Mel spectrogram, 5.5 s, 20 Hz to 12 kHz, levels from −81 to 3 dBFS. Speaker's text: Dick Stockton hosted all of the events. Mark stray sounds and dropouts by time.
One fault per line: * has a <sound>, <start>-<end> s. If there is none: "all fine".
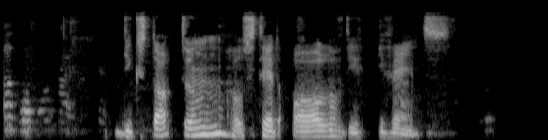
all fine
